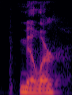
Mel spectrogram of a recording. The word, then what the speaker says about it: Mueller: Mueller, yep, or Miller. Again, it's spelt Mueller, but it's Miller, how you're supposed to say it.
